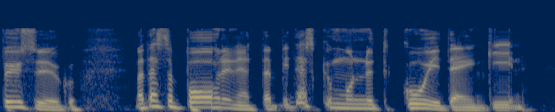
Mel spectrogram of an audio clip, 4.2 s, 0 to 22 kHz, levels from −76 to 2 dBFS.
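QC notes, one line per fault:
1.53–1.59 s and 3.75–3.82 s, concealed Bluetooth headset packet loss: headset packets dropped for about 52 and 68 ms, and the receiver filled each gap by repeating the best-matching recent stretch of the mSBC-coded wideband signal. This gives a held buzzy tone at full level and a slight warble as real audio resumes.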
